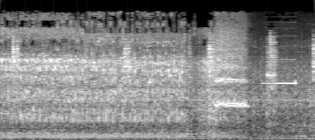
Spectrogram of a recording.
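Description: Tractor engine running steadily. About three seconds in it drops away and electronic beeping starts, first a two-tone beep and then a repeated single high beep, like a reversing alarm.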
